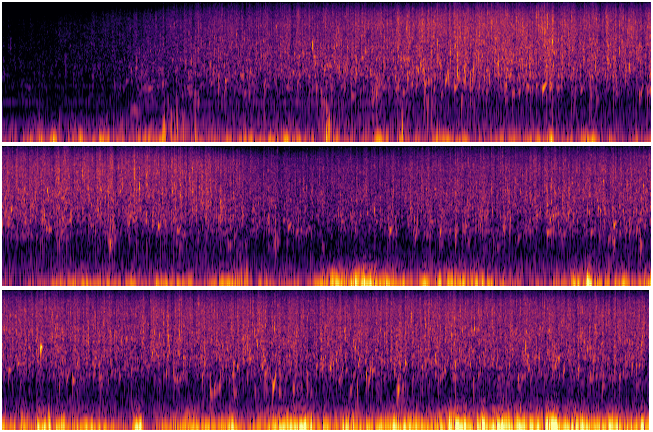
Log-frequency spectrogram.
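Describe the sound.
Water flows steadily through a Mountain Fountain, a teaching model of the mountains around Los Angeles that shows water being filtered and sent to an aquifer. A continuous trickling, splashing wash runs throughout with no talk.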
